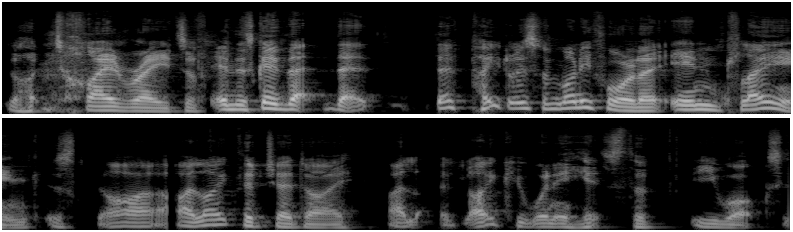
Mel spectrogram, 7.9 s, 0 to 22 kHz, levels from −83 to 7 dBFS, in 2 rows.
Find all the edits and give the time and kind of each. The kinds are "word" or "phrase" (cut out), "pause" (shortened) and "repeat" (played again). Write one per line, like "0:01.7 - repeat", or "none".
0:01.0 - word
0:04.3 - word
0:04.8 - word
